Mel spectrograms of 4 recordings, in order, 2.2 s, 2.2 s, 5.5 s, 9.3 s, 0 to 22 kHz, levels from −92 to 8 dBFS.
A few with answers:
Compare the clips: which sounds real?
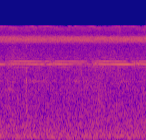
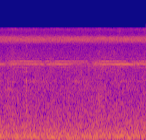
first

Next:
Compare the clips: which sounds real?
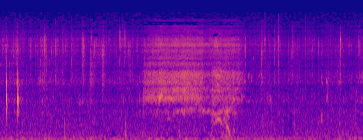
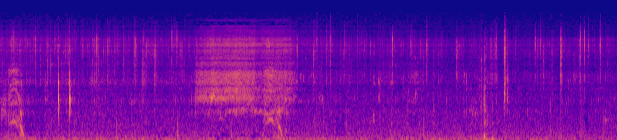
second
